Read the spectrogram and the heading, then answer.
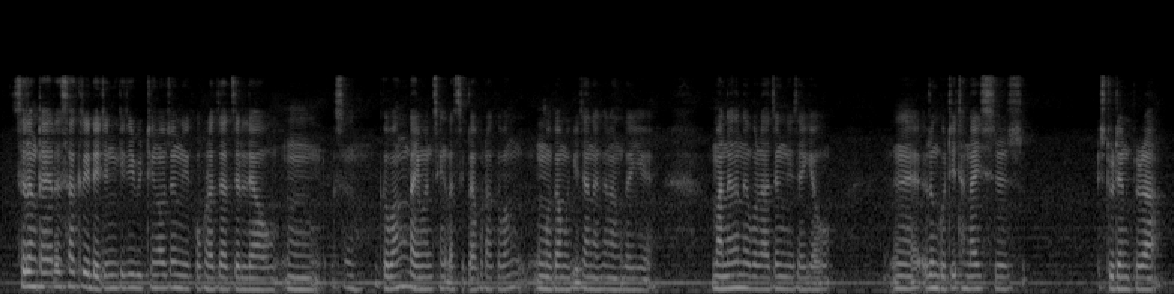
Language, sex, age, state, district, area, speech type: Bodo, male, 30-45, Assam, Kokrajhar, rural, spontaneous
